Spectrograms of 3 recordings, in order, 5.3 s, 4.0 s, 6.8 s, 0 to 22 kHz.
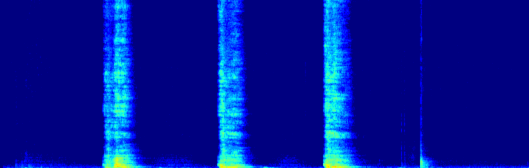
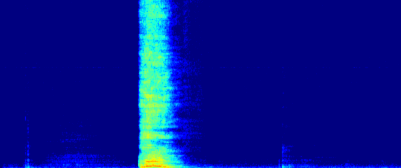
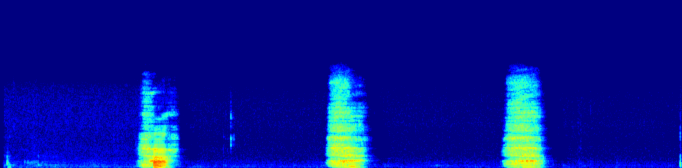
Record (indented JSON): {
  "three_cough_length": "5.3 s",
  "three_cough_amplitude": 2658,
  "three_cough_signal_mean_std_ratio": 0.31,
  "cough_length": "4.0 s",
  "cough_amplitude": 7884,
  "cough_signal_mean_std_ratio": 0.23,
  "exhalation_length": "6.8 s",
  "exhalation_amplitude": 20105,
  "exhalation_signal_mean_std_ratio": 0.25,
  "survey_phase": "beta (2021-08-13 to 2022-03-07)",
  "age": "65+",
  "gender": "Male",
  "wearing_mask": "No",
  "symptom_none": true,
  "smoker_status": "Never smoked",
  "respiratory_condition_asthma": false,
  "respiratory_condition_other": false,
  "recruitment_source": "REACT",
  "submission_delay": "2 days",
  "covid_test_result": "Negative",
  "covid_test_method": "RT-qPCR",
  "influenza_a_test_result": "Negative",
  "influenza_b_test_result": "Negative"
}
